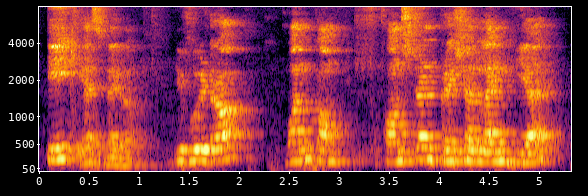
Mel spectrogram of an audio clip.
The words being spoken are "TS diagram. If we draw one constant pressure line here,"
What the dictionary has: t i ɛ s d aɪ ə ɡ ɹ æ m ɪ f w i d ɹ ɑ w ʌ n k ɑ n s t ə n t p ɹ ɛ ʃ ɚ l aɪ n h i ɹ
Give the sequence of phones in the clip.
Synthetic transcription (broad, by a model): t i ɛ s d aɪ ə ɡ ʌ ɪ f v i d ɹ ɑ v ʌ n k ɑ n s t ə n t p ɹ ɛ ʃ ɚ l aɪ n h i ɹ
